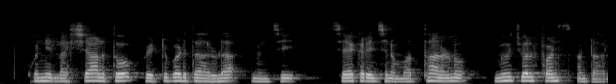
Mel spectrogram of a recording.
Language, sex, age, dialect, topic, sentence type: Telugu, male, 25-30, Central/Coastal, banking, statement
